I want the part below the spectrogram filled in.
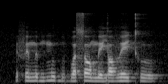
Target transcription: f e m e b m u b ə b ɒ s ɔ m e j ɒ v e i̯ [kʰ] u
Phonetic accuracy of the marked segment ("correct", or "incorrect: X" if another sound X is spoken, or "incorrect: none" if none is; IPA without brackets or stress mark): correct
